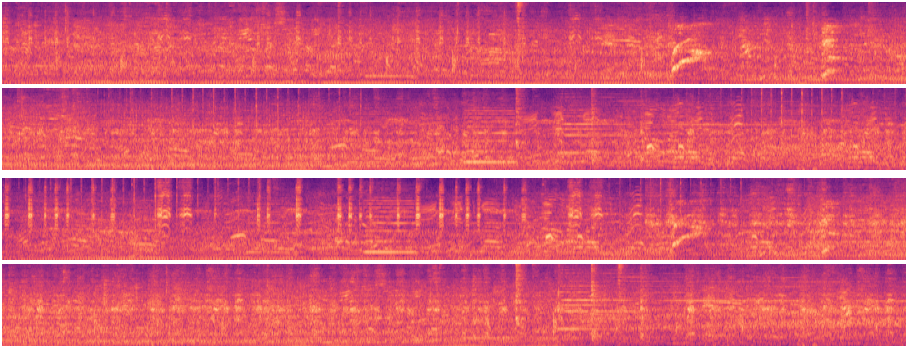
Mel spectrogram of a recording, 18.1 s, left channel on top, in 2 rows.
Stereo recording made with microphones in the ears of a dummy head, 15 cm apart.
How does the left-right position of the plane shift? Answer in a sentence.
You can hear the plane move to the right.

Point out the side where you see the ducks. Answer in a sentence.
In this clip you hear the ducks on the right.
